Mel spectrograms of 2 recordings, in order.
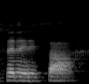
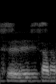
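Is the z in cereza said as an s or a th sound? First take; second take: th; s. First: The z is pronounced as a th sound. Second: The z is pronounced as an s sound.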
